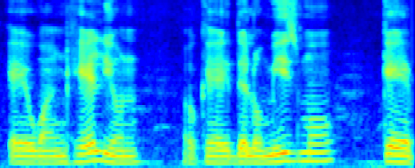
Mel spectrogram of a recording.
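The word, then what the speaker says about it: εὐαγγέλιον: evangelio viene del strong griego 2098 Okay que se pronuncia evangelion Okay de lo mismo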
